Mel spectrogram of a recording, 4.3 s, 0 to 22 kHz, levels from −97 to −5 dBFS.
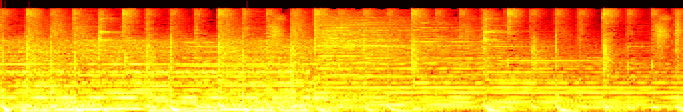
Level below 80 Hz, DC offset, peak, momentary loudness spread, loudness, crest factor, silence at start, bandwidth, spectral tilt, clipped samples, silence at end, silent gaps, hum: -20 dBFS; under 0.1%; 0 dBFS; 6 LU; -12 LUFS; 12 dB; 0 s; 16.5 kHz; -4.5 dB/octave; under 0.1%; 0 s; none; none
